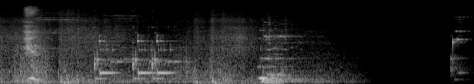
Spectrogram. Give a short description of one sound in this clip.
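Magical game sound effects shimmer and chime.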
